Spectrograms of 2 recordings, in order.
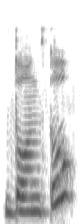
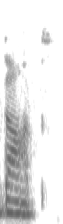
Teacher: option খ দন্ত থেকে দাঁত, দন্তান্ন যেটা নাসিক্য ধ্বনি, আর সেটা রূপান্তর হয়েছে দাঁত, অর্থাৎ এই চন্দ্রবিন্দু, অর্থাৎ এই অনুনাসিক ধ্বনিটা যুক্ত হয়েছে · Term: নাসিক্যি ভবনের উদাহরণ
